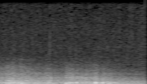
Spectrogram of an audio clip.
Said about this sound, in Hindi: बादलों की गरज से वो अंधेरी रात और भी खौफनाक लग रही थी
